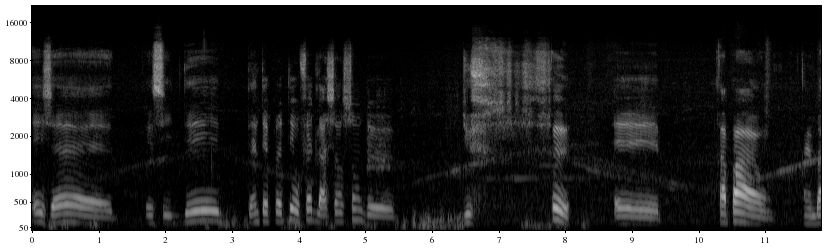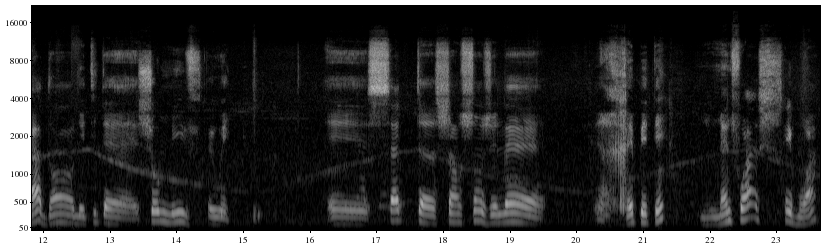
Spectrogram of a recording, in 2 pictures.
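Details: Stuttering in a 43-year-old man who has stuttered since age 4.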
